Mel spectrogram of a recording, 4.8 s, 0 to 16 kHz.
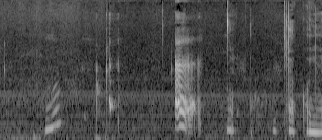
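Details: Hiccups in a 20-day-old baby after drinking milk, possibly too much: short, sharp hiccup sounds roughly every couple of seconds, with soft baby noises and a quiet adult voice.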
